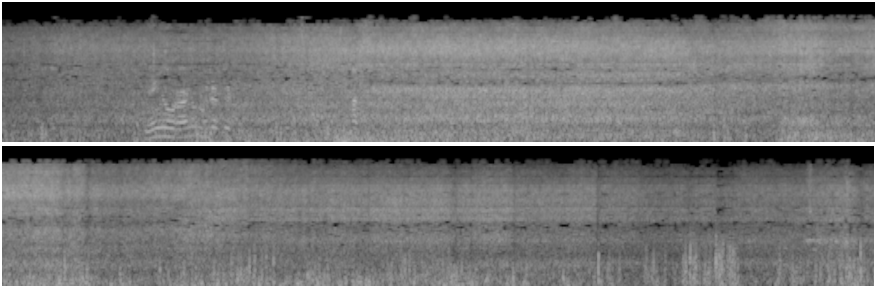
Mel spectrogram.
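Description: Sea surf breaking and washing up a sandy beach, swelling as each wave comes in, with wind buffeting the microphone.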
